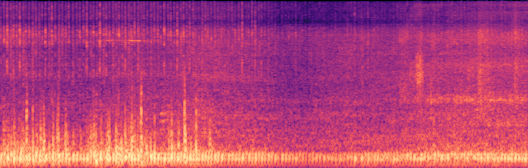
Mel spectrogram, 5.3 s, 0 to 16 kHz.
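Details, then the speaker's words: Restored 1980 Toyota Kijang KF-10 pick-up at the exhaust: steady, even low-rumble idle with no misses or knocks, and no white or black smoke; engine running normally. "Ini enggak nih, gak ada ngasep putih, gak ada ngasep hitam. Semuanya normal, lancar."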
